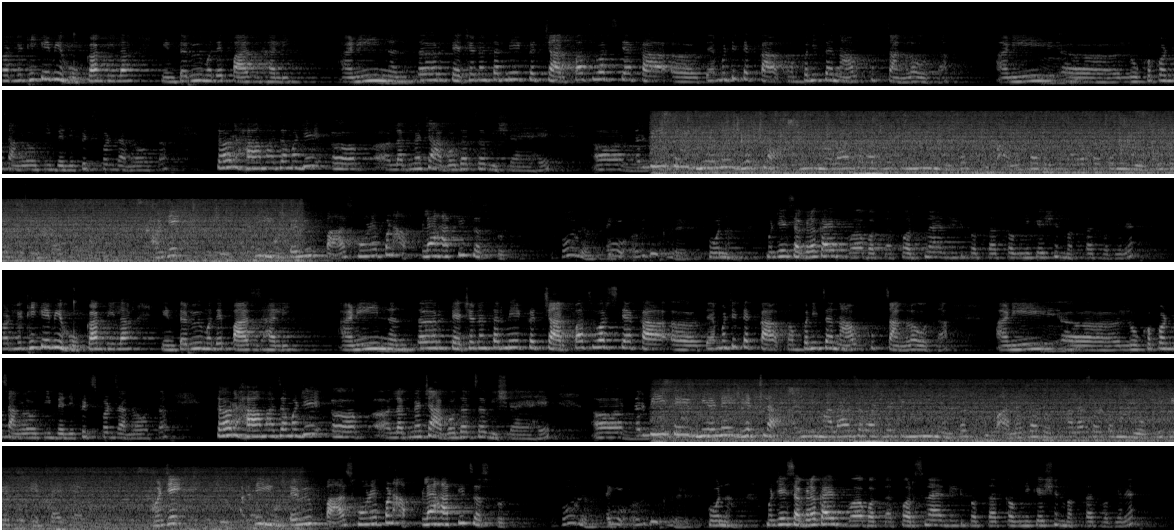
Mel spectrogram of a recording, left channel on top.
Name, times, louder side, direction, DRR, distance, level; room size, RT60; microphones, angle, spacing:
voice 1, 0.0-2.9 3.4-9.5 9.9-13.4 13.9-17.2 17.6-24.3 24.9-25.3 25.6-28.5 29.5-29.6 30.5-30.7 31.1-34.8, right 3 dB, 40° right, 8 dB, 0.6 m, -34 dB
voice 2, 3.7-4.1 10.3-10.8 17.8-18.3 23.2-23.7 24.1-24.8 25.3-26.1 29.0-30.8, equal, 25° left, 3 dB, 0.9 m, -46 dB
sound 1, 18.2-26.5, left 2 dB, 45° left, 1.2 m, -36 dB
29.0 x 15.0 x 2.4 m, 1.3 s
head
